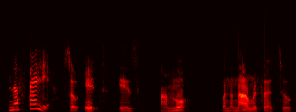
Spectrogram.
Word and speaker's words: оно: So it is оно, when the noun referred to is neuter. Yes, or no, pronounced оно.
